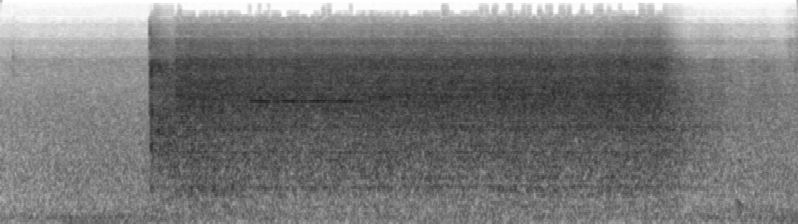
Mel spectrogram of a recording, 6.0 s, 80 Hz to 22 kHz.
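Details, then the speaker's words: Abandoned Jeep after its first run in 24 years: steady high starter whir for about four seconds with no cranking beat, starter not turning the engine over; owner suspects a faulty ignition switch. "on it's not turning the motor over yeah when it was going fine and you hear the starter grinding and then when you shut it off that bangs really loud"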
